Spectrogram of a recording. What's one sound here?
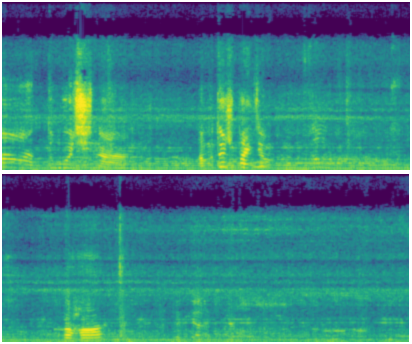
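A fairground ride whirs and rumbles below.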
